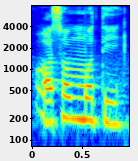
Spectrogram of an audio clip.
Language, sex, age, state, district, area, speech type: Bengali, male, 45-60, West Bengal, Nadia, rural, read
